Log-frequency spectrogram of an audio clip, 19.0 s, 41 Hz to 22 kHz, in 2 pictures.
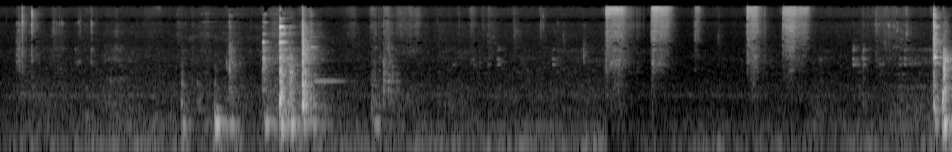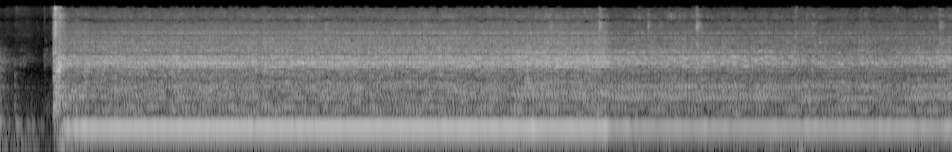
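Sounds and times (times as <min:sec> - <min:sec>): milling machine motor humming: 0:10.1 - 0:19.0.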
